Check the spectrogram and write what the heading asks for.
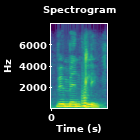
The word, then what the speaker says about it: vehemently: Elizabeth विमेंटली refuses him, विमेंटली का मतलब है, देखो VEHEMENTLY, इसको हम प्रोनाउंस करेंगे विमेंटली, इसका मतलब है वो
